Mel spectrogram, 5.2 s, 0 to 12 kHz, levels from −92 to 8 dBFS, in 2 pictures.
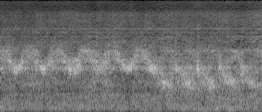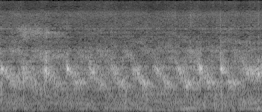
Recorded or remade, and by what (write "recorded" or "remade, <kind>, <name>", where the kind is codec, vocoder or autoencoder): remade, codec, SNAC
